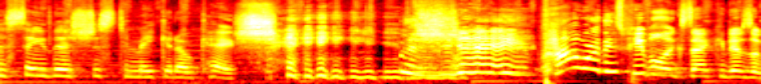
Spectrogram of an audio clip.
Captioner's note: laughs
